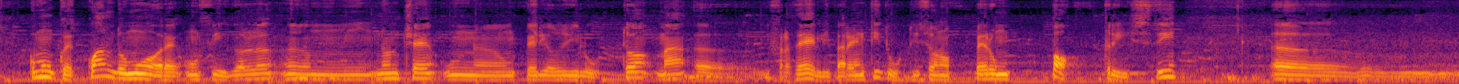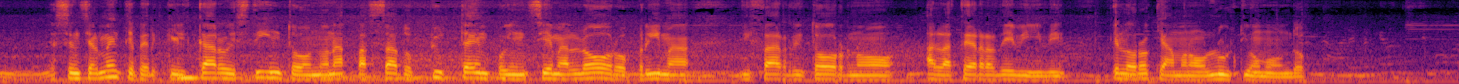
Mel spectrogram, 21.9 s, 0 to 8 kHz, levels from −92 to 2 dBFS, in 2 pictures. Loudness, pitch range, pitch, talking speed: -20 LUFS, 105-135 Hz, 120 Hz, 145 wpm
